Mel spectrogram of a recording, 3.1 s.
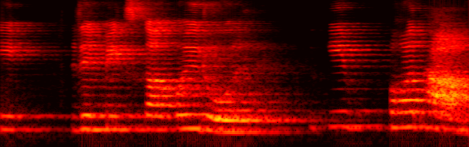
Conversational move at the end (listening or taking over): taking over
